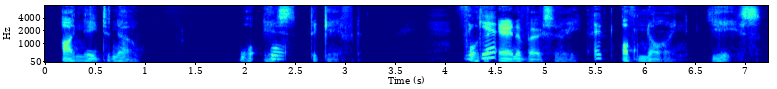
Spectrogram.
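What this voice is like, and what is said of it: British accent imitating another person's voice. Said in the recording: “a pretty decent British accent... That's my Michael Caine... accent”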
